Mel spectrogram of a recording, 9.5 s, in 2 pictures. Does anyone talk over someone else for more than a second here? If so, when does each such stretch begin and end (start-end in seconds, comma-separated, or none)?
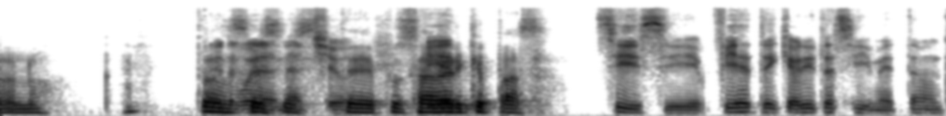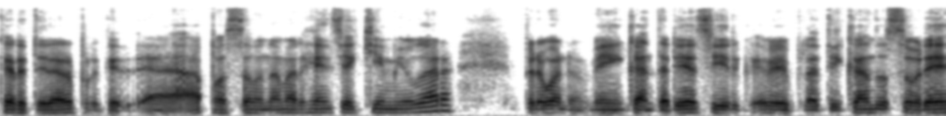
1.0-2.5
